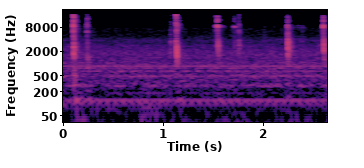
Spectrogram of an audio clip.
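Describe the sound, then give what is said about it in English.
Typing on a computer keyboard while entering music details such as genre, artist and album by hand: a handful of soft, sparse key clicks at irregular intervals over a quiet, low hum. “I have to type it all in myself.”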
